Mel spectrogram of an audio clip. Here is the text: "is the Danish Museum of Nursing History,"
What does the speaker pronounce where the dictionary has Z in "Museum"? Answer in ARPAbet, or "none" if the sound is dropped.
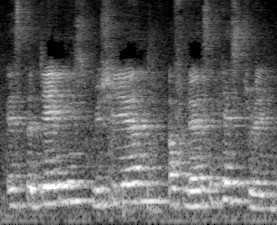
S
